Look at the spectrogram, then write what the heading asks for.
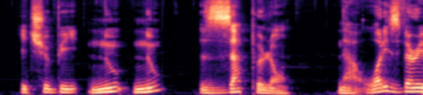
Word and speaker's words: nous: You don't want to say nous. Even if you do want to say it, don't say it. Nous, the S is silent.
